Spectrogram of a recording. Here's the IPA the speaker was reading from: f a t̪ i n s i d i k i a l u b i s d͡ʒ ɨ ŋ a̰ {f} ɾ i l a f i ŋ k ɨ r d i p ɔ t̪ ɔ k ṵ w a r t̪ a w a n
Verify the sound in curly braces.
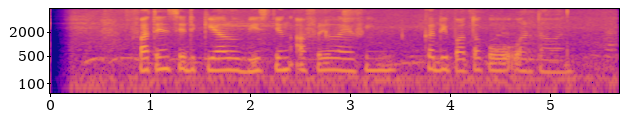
correct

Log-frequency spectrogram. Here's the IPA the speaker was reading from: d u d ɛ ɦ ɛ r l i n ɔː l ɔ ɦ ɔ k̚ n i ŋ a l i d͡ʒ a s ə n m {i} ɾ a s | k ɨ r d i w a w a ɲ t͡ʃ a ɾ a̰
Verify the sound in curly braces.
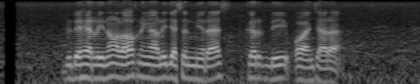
correct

